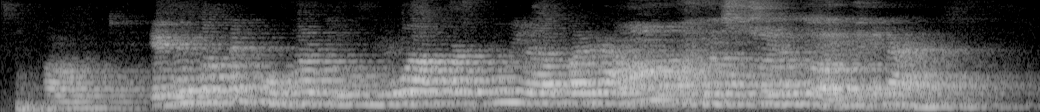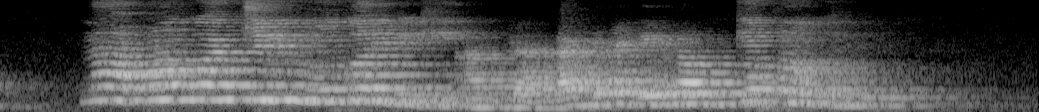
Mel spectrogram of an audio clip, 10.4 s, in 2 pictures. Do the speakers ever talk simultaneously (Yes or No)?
Yes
